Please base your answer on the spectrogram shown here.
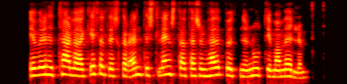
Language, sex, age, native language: Icelandic, female, 50-59, Icelandic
